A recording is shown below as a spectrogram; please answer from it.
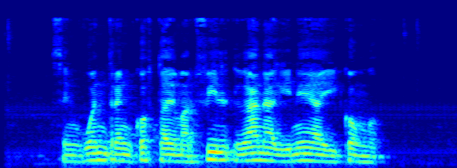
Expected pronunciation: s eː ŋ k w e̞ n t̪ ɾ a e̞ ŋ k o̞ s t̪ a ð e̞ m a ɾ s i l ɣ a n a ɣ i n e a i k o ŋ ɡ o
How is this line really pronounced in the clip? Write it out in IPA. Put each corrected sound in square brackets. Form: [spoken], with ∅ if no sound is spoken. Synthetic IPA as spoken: s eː ŋ k w e̞ n t̪ ɾ a e̞ ŋ k o̞ s t̪ a ð e̞ m a ɾ [f] i l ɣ a n a ɣ i n e a i k o ŋ ɡ o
